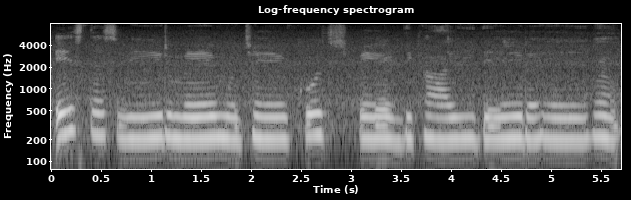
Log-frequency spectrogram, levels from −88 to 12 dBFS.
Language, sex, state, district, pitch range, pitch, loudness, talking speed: Hindi, female, Madhya Pradesh, Katni, 200-215 Hz, 205 Hz, -15 LUFS, 105 wpm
